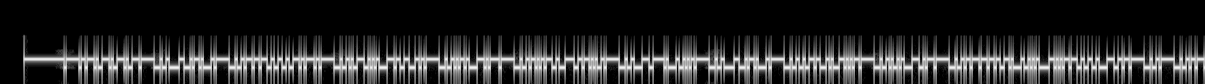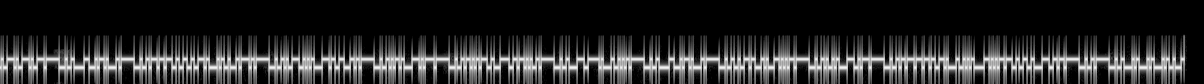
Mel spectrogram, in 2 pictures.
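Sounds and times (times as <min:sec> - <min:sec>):
radioteletype signal 425 50: 0:00.2 - 0:23.9.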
